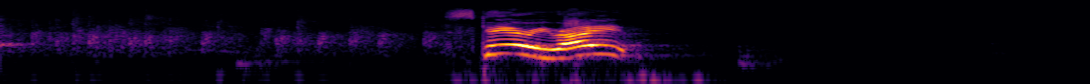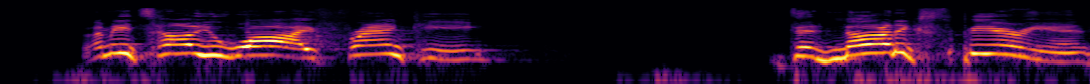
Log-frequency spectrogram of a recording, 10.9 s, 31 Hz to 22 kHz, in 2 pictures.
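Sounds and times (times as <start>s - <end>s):
crowd clapping: 0.0s - 2.4s
speech: 2.2s - 3.3s, 5.9s - 8.0s, 9.4s - 10.8s.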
